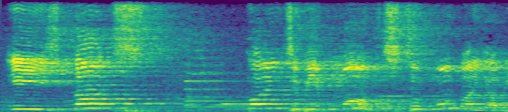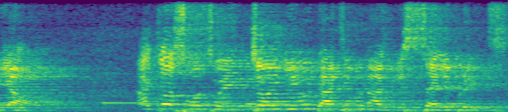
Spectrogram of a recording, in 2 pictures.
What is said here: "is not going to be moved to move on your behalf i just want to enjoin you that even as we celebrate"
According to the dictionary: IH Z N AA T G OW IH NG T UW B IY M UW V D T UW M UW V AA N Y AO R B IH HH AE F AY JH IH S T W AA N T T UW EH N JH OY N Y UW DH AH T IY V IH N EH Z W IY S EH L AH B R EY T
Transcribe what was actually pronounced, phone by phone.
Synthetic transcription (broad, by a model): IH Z N AA T G OW IH NG T UW B IY M UW V D T UW M UW V AA N Y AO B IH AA AY JH IH S T W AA N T T UW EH N JH OY Y UW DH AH T IY V IH N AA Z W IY S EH L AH B R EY T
